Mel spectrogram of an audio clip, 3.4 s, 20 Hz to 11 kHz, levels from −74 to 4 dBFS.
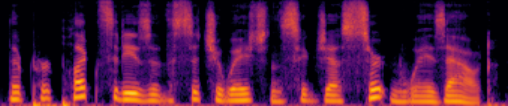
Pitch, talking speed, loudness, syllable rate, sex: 145 Hz, 160 wpm, -17 LUFS, 5.0 syllables/s, male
